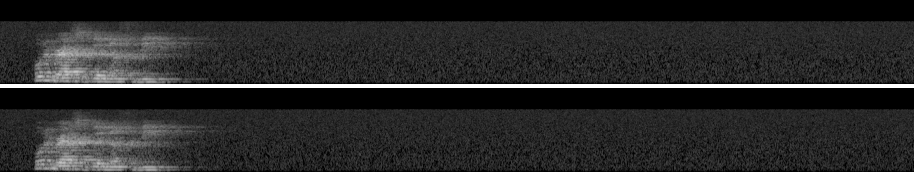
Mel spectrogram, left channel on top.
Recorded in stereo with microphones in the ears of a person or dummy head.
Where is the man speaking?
35° left (ahead or behind), 3.5 m.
